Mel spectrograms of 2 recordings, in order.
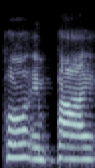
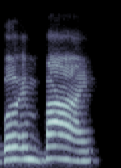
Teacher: But their difference lies in voicing, right? P is voiceless, B is voiced. So sometimes when we say that a sound is voiceless, a sound that is voiceless has a longer plosive puff of air.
